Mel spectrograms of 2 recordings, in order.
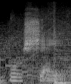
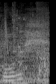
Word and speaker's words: borscht: Do you not pronounce the T at the end of borscht? Borscht? I don't know, actually. Now, maybe I have been saying it wrong. Borscht? Borscht? I feel like it's borscht, but it could be incorrectly.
